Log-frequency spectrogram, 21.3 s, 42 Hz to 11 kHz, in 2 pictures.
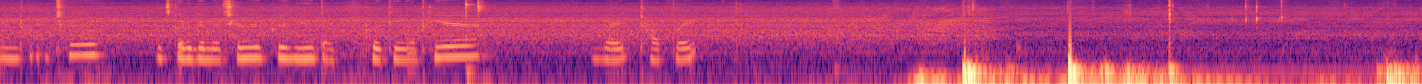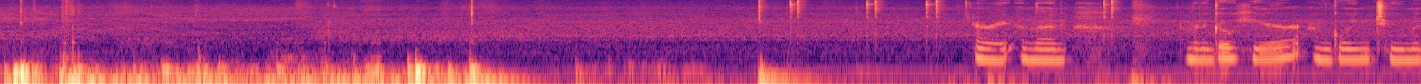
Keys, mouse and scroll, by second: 0.7-1.2 scroll up 1, 1.2-3.0 scroll down 2, 7.0 click, 17.2 drag, 17.7 click, 18.0-18.7 scroll down 3, 18.7 scroll up 5, 19.1 click.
